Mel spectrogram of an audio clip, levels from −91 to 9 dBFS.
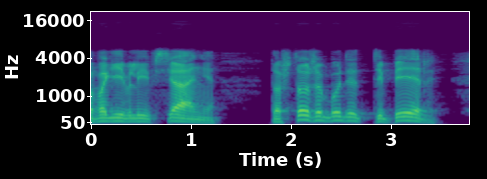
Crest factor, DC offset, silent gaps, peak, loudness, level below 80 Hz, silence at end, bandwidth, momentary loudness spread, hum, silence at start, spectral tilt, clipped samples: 20 dB; under 0.1%; none; 0 dBFS; -20 LUFS; -52 dBFS; 0.35 s; 5.8 kHz; 11 LU; none; 0 s; -8.5 dB/octave; under 0.1%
